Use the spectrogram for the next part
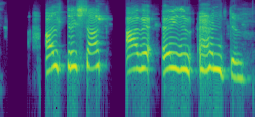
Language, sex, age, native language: Icelandic, male, 8, Icelandic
